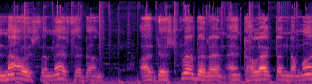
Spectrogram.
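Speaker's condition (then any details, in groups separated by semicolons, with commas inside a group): ALS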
